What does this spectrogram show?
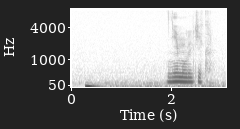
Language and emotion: Russian, neutral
